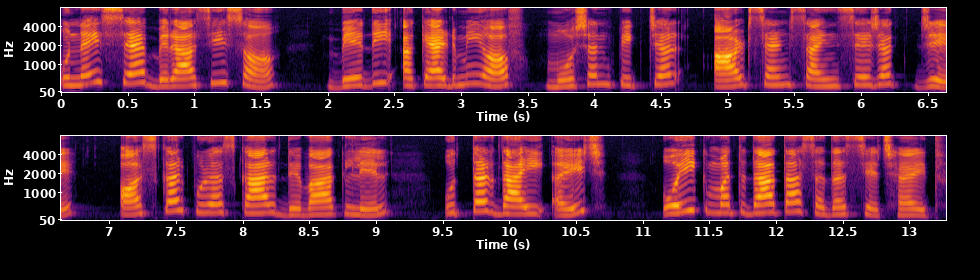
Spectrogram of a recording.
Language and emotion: Maithili, neutral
